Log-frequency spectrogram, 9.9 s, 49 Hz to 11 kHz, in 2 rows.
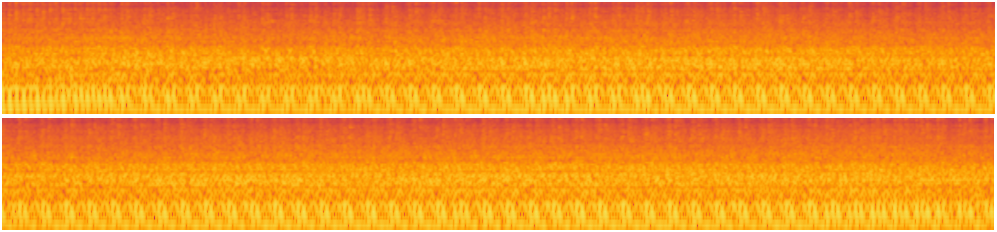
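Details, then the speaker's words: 1996 Briggs & Stratton 17hp I/C opposed twin, first run in over ten years, Seafoam added: even, steady low putter at idle with a regular beat, no misses or knocks, good idle; some smoke. "nice got a good idle sounds good on an idle"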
